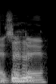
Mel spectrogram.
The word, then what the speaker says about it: Zendaya: Zendaya, is that how you say her name? Yeah, Zendaya.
